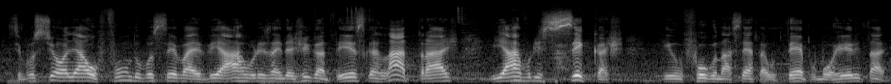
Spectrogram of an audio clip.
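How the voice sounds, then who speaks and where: A man's voice: fairly high pitch, a little hiss or hum. A Brazilian man explaining old photographs of his hometown in a casual, pointing-out way, often repeating "here" and "look". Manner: pointing things out, repeating "aqui" and "olha". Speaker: local resident showing old photos.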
